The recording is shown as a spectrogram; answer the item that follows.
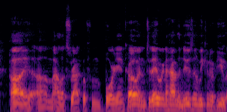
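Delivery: flat, level, uninflected monotone. Imitating how he used to introduce his older on-camera videos, monotone. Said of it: "I was much more monotone".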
